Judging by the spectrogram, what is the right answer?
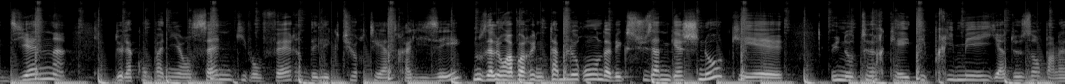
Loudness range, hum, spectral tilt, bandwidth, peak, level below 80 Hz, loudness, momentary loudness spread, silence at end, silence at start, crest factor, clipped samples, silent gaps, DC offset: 5 LU; none; -5 dB/octave; over 20 kHz; -4 dBFS; -30 dBFS; -25 LUFS; 8 LU; 0 s; 0 s; 20 dB; under 0.1%; none; under 0.1%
